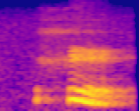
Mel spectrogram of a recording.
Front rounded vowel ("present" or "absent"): present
